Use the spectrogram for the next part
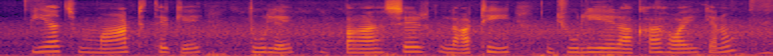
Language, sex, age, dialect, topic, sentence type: Bengali, female, 36-40, Standard Colloquial, agriculture, question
